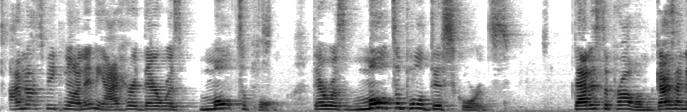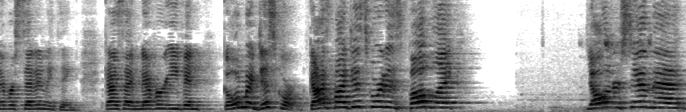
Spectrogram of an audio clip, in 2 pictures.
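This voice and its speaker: A woman with a high pitch projects a raised voice in an animated, bright and sharp tone. Her pitch swings very widely. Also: moderate pace. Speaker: livestreamer. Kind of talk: heated rant on livestream. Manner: loud.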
